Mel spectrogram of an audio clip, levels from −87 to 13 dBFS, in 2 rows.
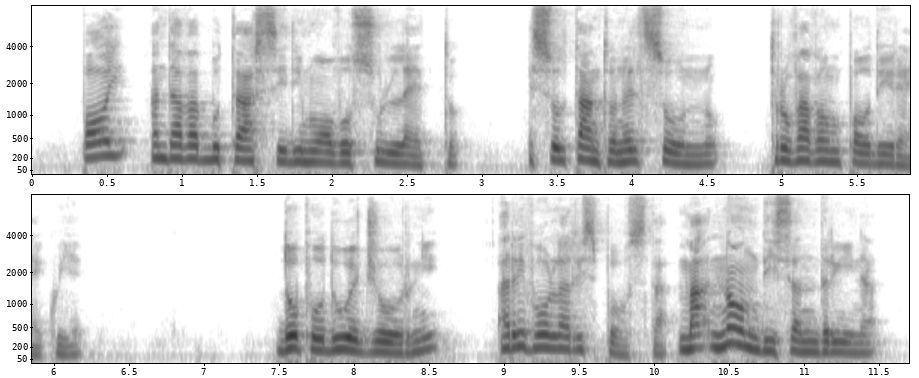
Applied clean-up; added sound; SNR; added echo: none; none; none; none.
